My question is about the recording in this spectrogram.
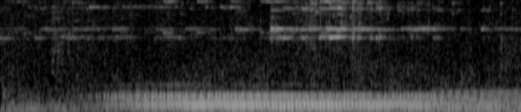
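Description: Quiet opening of a jazz performance: shimmering metallic chimes ring over a low sustained note that swells from about a second in, peaks midway and fades away.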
